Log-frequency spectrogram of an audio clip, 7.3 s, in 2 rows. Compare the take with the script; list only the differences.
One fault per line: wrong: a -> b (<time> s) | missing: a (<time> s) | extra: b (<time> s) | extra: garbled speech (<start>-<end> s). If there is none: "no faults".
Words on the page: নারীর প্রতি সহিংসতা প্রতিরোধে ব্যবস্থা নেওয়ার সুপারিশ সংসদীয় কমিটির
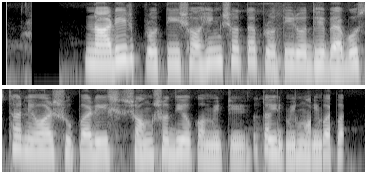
extra: garbled speech (6.1-7.1 s)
